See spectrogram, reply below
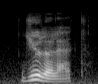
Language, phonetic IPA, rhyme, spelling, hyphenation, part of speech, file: Hungarian, [ˈɟyːlølɛt], -ɛt, gyűlölet, gyű‧lö‧let, noun, Hu-gyűlölet.ogg
- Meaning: hatred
